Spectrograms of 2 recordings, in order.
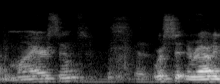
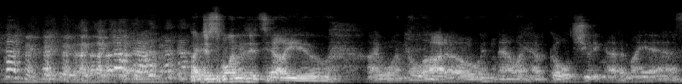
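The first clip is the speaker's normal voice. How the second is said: slow, flatlined mom voice, sinking low; imitating a deadpan mother; Rona; 4 semitones lower, slower than usual. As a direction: announce great news with zero joy. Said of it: "if she won the lotto or if somebody died".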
